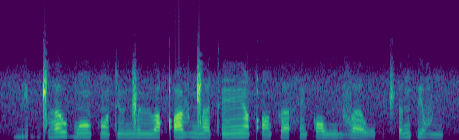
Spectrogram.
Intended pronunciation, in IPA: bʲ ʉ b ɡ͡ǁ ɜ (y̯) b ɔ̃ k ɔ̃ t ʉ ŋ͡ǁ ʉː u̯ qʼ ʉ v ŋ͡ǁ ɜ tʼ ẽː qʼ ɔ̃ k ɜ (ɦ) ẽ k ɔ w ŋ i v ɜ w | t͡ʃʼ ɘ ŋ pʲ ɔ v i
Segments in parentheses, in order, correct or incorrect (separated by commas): incorrect, incorrect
